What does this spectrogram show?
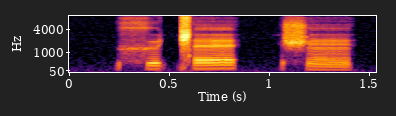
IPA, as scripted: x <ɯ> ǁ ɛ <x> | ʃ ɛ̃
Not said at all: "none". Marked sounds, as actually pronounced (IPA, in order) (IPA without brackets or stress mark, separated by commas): ɯ, none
